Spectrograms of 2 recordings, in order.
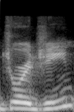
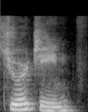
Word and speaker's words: Georgene: Okay, we also have Is it Georgene? Am I saying that right? Hi. Yes, it's Georgin. Great. I said it right.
